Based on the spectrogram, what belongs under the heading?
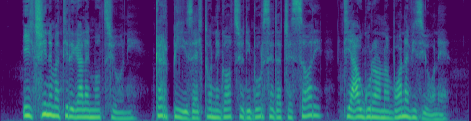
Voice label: ITALIANO IMPOSTATA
